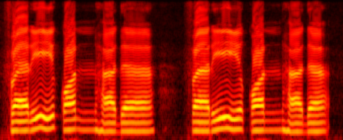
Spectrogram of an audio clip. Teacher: suara qonnya harus jelas tidak boleh ditahan dengan gunna · menampakkan suara nun sukun dan tanwin dengan jelas tanpa disertai gunnah. Fariqon hada, fariqon hada, jelas. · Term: izhar halqi, izhar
